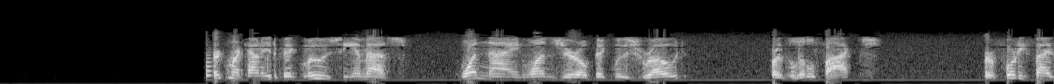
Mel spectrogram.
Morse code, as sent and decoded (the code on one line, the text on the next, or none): none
